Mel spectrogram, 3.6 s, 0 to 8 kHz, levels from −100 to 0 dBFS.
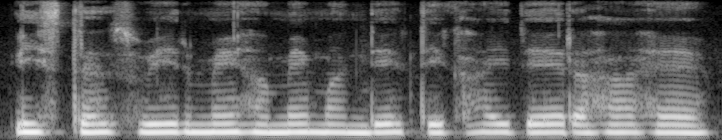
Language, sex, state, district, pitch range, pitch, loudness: Hindi, male, Assam, Kamrup Metropolitan, 170-175 Hz, 175 Hz, -14 LUFS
